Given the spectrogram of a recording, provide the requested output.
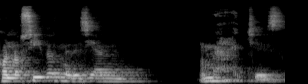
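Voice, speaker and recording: This is a man's voice. Its tone is dark and mellow. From Mexico. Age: 40s. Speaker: martial arts coach. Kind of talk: casual interview chat.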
